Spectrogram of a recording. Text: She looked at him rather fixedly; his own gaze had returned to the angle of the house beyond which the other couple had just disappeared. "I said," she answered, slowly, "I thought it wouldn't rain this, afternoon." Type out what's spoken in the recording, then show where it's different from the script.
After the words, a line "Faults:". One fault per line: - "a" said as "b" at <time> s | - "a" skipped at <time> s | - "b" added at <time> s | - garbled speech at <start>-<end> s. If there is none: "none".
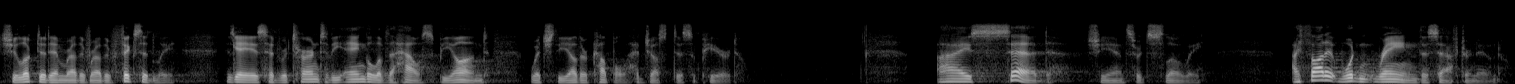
She looked at him rather rather fixedly; his gaze had returned to the angle of the house beyond which the other couple had just disappeared. "I said," she answered, slowly, "I thought it wouldn't rain this, afternoon."
Faults:
- "rather" added at 0.9 s
- "own" skipped at 2.4 s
